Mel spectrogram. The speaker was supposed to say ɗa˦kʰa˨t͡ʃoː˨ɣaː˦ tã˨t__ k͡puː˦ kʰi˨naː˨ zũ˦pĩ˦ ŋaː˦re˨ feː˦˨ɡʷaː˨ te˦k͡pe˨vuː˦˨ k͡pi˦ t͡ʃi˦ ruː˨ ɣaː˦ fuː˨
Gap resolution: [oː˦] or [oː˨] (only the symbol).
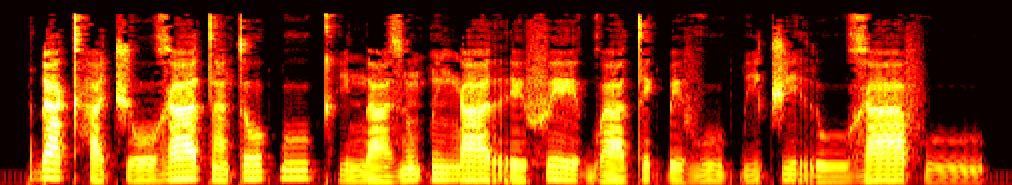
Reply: oː˦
